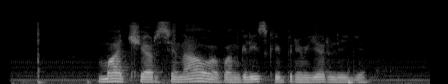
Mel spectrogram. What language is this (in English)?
Russian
